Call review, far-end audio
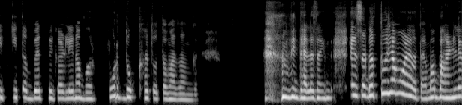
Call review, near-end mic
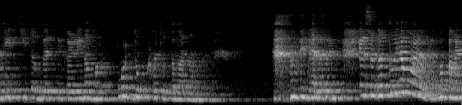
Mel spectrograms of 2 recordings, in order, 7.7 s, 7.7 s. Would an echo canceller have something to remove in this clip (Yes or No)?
Yes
